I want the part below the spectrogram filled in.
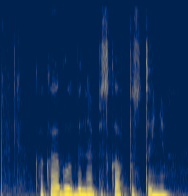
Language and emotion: Russian, neutral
